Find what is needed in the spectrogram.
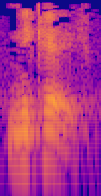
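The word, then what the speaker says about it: Nike (νίκη): Now, it may interest you to know that the victory here is pronounced in the Greek something like Nike. The what we would say as Nike.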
